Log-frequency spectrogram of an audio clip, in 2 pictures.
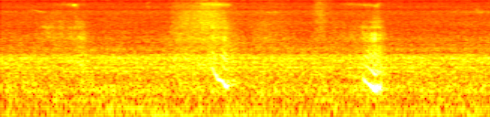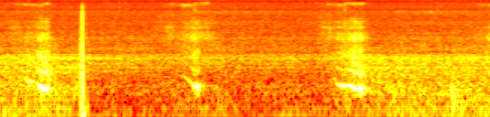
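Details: Sacha, a silver Siberian Forest kitten, snoring while asleep: soft breathy snores with a brief falling squeak, about every two seconds over a steady indoor hiss, with one sharp click partway through.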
